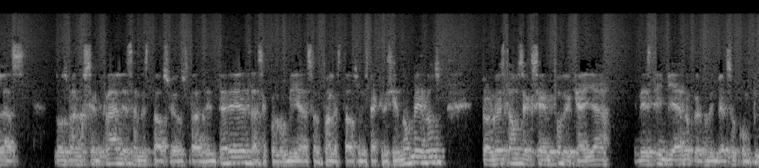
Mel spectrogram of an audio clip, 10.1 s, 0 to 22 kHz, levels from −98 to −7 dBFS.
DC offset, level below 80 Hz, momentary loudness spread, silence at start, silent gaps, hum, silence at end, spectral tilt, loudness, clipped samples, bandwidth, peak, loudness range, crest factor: under 0.1%; -64 dBFS; 5 LU; 0 s; none; none; 0 s; -4.5 dB/octave; -39 LUFS; under 0.1%; 16 kHz; -26 dBFS; 1 LU; 14 dB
